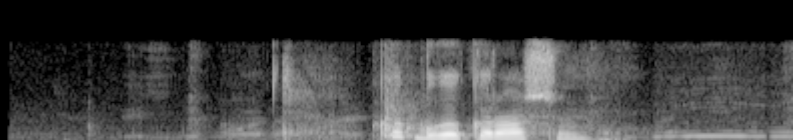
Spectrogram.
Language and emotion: Russian, neutral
